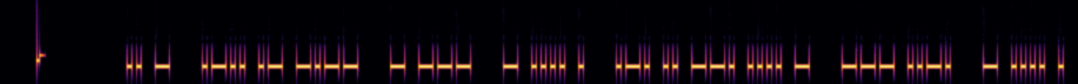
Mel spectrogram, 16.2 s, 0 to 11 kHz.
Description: Morse code, heard as a keyed tone, about 17 wpm, 700 Hz. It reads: IT LAY TO THE RIGHT OF THE
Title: Sentences from Top 1400 Words 17wpm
